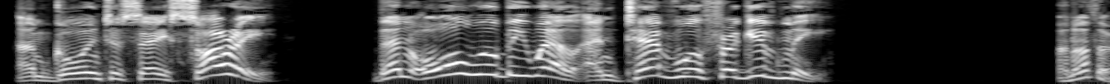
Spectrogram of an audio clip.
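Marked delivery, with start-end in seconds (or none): 0.1-4.2 much higher, louder pompous proclamation; grand announcement. Acted. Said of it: "Avra announced grandly".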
